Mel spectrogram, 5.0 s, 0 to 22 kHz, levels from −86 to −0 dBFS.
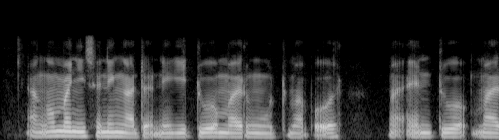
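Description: Speech, with no technical fault to report. It has passed through the AMR wideband (HD Voice) codec at 12.65 kbit/s, which leaves it clear with only light coding texture, and the top of the band above 6.4 kHz is the codec's shaped noise fill rather than the original detail.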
